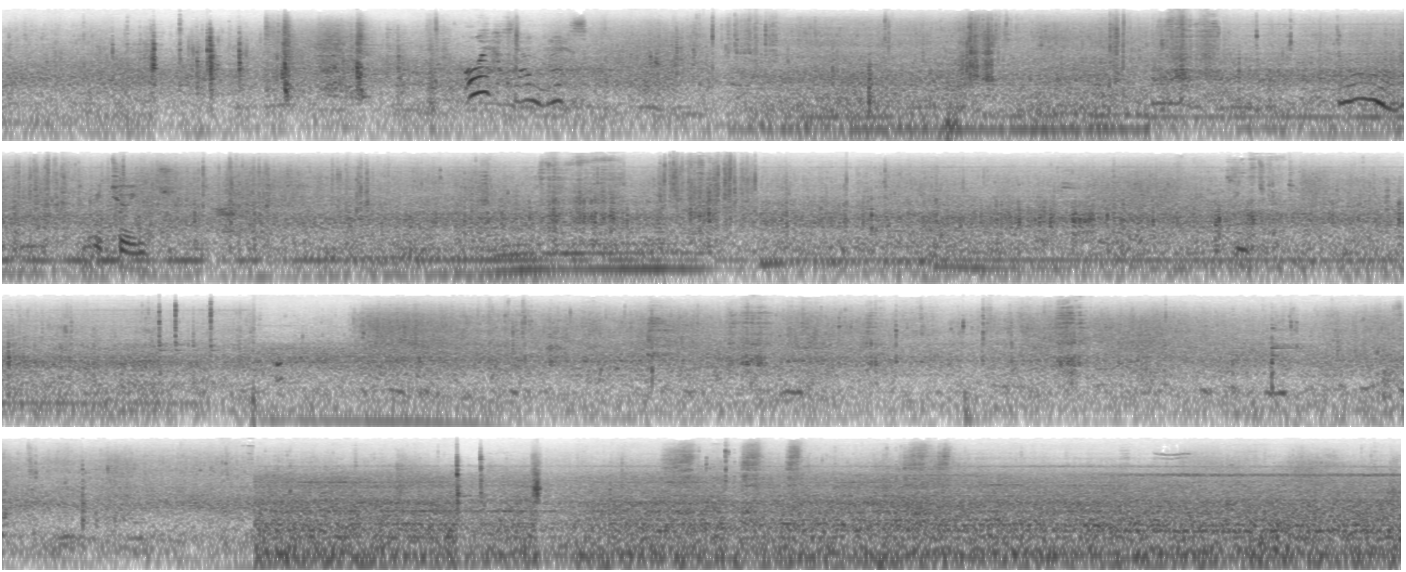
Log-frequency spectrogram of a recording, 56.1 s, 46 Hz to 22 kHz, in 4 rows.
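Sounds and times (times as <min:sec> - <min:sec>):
train rumbling past: 0:44.6 - 0:56.0.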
